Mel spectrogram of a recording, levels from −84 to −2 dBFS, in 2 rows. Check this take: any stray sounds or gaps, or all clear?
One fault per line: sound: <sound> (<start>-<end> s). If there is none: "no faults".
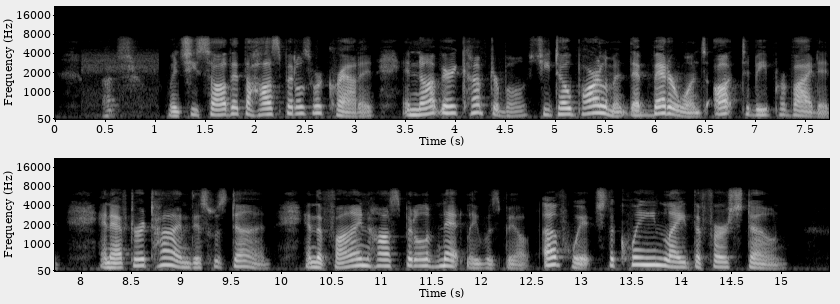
sound: sneeze (0.5-0.9 s)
